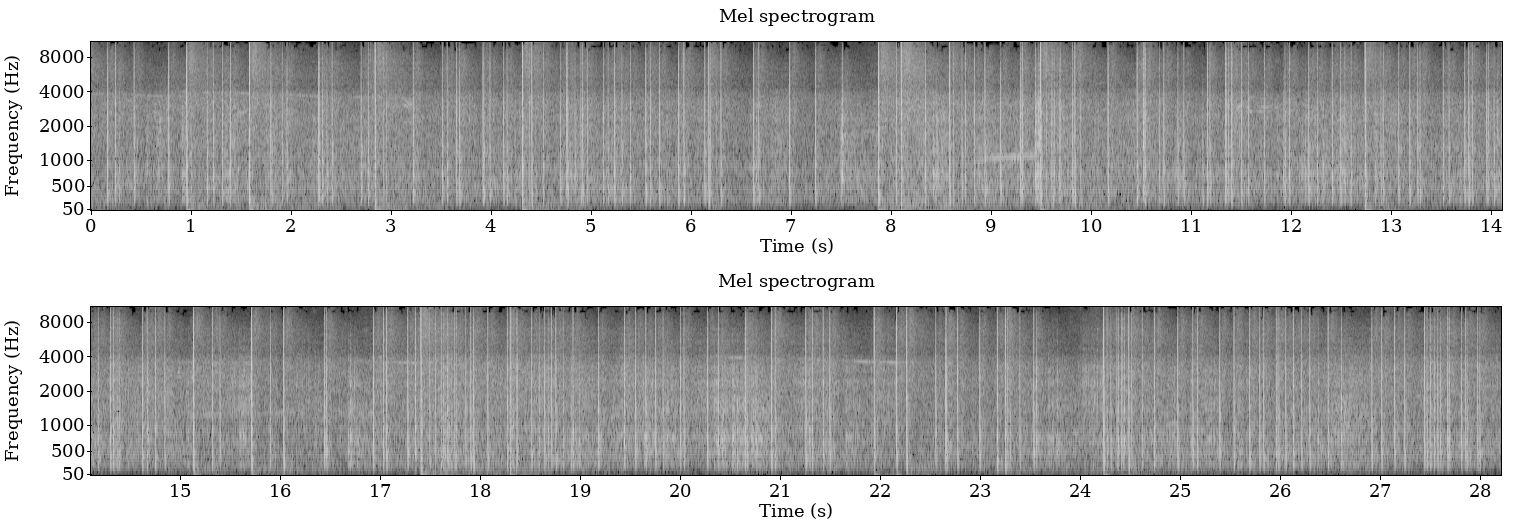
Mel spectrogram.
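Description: Aerial fireworks display: shells and crackling effects going off in a dense, continuous barrage of sharp bangs, many every second with no pause.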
